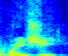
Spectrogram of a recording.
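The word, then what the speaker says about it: 危机: It's pronounced Wei Ji.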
